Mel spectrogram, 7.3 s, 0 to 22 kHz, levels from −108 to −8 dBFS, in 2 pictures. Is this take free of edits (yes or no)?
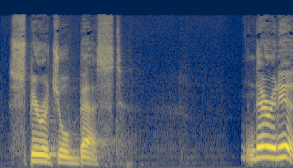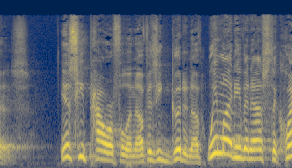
no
